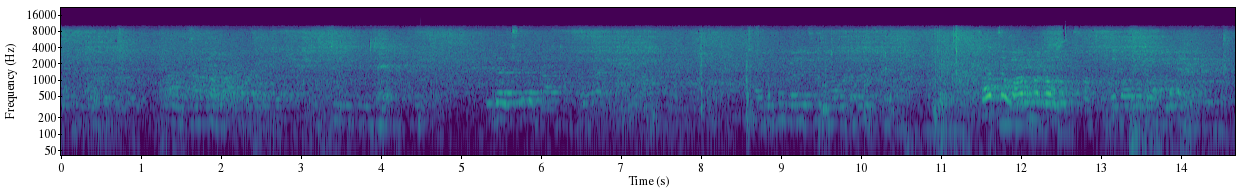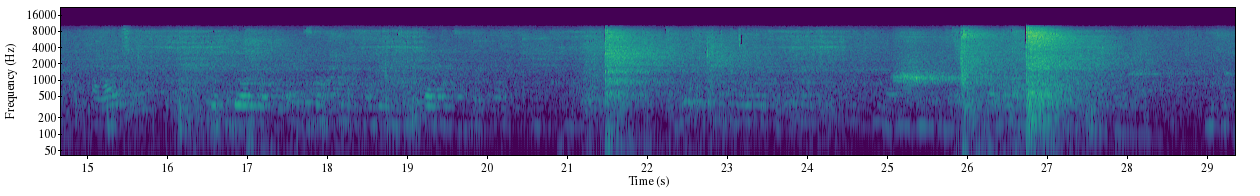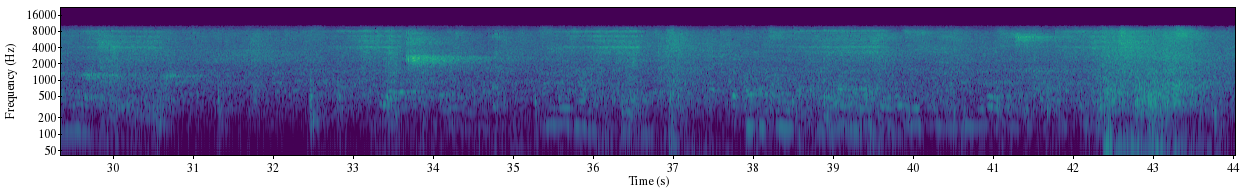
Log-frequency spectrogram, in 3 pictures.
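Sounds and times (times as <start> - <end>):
low men's voices talking: 0.0 - 31.4, 32.2 - 43.9
large hall background noise: 0.0 - 44.0.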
